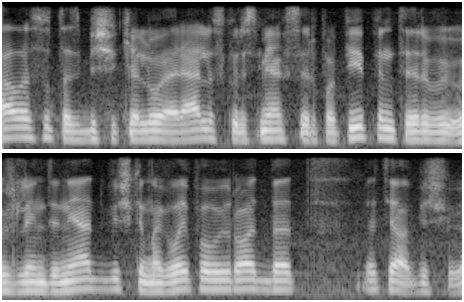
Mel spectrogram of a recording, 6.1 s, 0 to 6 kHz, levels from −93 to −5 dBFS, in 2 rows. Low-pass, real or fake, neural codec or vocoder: 5.4 kHz; real; none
